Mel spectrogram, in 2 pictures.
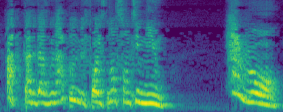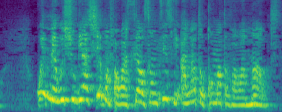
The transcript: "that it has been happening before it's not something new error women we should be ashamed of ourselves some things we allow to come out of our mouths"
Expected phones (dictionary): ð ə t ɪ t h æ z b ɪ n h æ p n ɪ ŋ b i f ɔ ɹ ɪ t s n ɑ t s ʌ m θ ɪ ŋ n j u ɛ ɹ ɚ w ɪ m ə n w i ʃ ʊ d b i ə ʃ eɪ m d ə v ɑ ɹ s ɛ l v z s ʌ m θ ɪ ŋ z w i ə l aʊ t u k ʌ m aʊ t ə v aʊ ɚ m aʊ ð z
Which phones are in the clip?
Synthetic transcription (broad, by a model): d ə t ɪ t h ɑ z b ɪ n h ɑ p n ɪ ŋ b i f ɔ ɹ ɪ t s n ɑ t s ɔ m t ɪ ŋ n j u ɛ ɹ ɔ w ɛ m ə w i ʃ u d b i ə ʃ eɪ m ə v ɑ w s ɛ l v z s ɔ m t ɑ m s w i ə l aʊ t u k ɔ m aʊ t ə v aʊ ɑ m aʊ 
